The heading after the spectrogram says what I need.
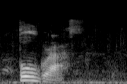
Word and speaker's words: Bullgrath: Bullgrath. Oh yeah, that's Bullgrath.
